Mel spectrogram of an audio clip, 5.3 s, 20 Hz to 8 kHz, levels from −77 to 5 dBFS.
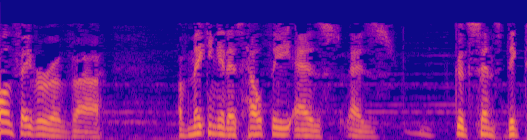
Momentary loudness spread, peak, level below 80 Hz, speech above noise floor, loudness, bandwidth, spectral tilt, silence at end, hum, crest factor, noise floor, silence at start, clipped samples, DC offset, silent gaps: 16 LU; -4 dBFS; -54 dBFS; 23 dB; -22 LUFS; 5 kHz; -11.5 dB/octave; 0 s; none; 18 dB; -45 dBFS; 0 s; under 0.1%; under 0.1%; none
